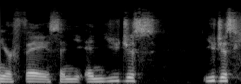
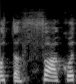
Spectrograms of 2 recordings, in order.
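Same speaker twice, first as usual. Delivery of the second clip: screaming, yelling, much higher pitch; 5 semitones higher than usual. Acting out a man waking up suddenly and trying to escape, screaming. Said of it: "he wakes up and he's screaming".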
